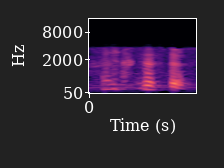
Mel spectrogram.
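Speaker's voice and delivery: a brief rueful chuckle, pitched high; short laugh. Real, not acted. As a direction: laugh it off lightly, amused at yourself. Rueful aside about green shoots.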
